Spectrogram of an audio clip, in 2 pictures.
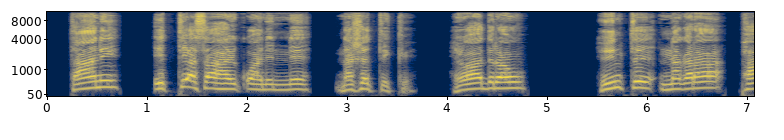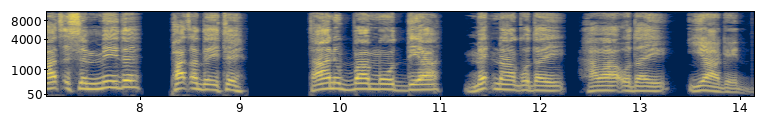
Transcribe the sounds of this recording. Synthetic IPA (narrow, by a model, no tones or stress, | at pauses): t̪aːnɪ | ɪt̪ːɪɐsaːhɐjkʼːʊwaːnɪnːɛ | nɐʃ̬ɛt̪ːɪkːɛ̰ | hɛwaːd̪ɪɾɐw | hɪnt̪ːɛnɐɡɐɾaːpaːt͡sʼːɪsɪmːiːd̪ɛ | pɐt͡sʼɐd̪ɛʔɪt̪ɛ | t̪aːnɪʊbːaːmo̞ːd̪ːɪjaː | mɛɗɪnaːɡɔd̪ɐj | hɐwaːʔɔd̪ɐj | jaːɡe̞̰ːd̪̚ː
